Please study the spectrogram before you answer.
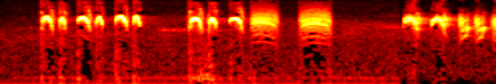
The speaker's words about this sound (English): But now listen to the chestnut-backed call. It's higher pitched, faster, and has a buzzy quality.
